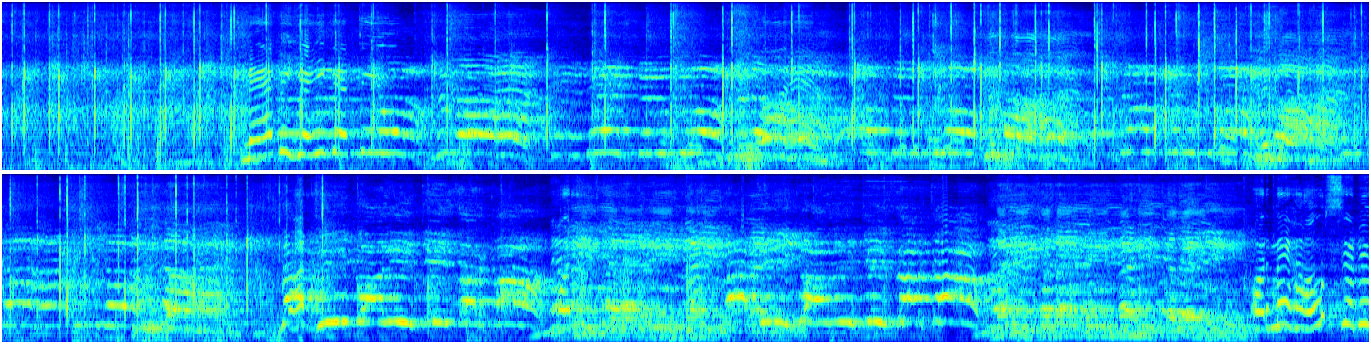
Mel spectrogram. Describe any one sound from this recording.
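A crowd of men chant slogans loudly in unison, echoing in a hall.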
